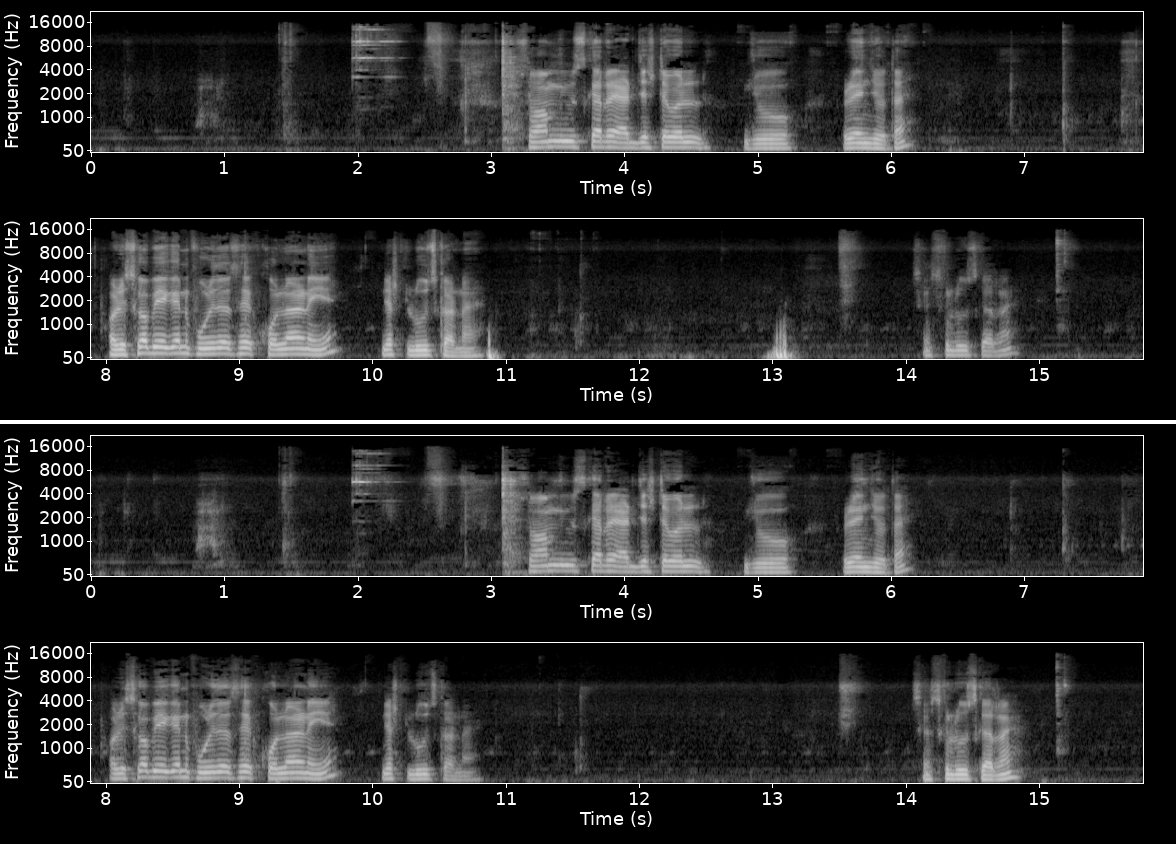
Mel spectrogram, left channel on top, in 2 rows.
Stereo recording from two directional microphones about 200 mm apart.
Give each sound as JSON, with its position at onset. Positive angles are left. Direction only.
{"t": 2.7, "sound": "speech", "side_deg": 15}
{"t": 8.0, "sound": "speech", "side_deg": 25}
{"t": 8.5, "sound": "speech", "side_deg": 10}
{"t": 10.4, "sound": "speech", "side_deg": 35}
{"t": 14.0, "sound": "speech", "side_deg": -25}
